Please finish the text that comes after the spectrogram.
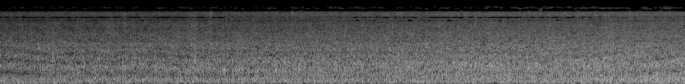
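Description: A forest stream swollen after rain rushes past, producing a dense, even roar of flowing water that holds steady and unbroken from start to finish.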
